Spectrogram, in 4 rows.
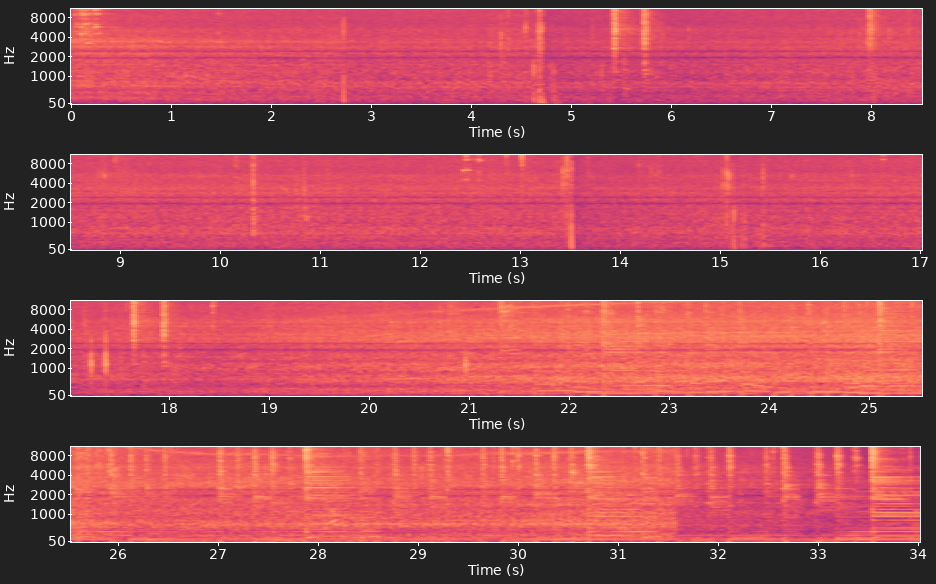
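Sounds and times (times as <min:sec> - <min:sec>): truck diesel engine pulling away: 0:18.2 - 0:34.0
music with stepping notes: 0:21.0 - 0:34.0.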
